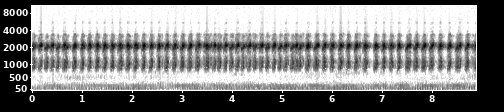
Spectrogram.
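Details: Tree frogs in full song after dark in a north-east Italian forest pond, mid-April: quick rhythmic croaking bursts pulse about twice a second, a steady throbbing chorus over a soft low rumble.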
